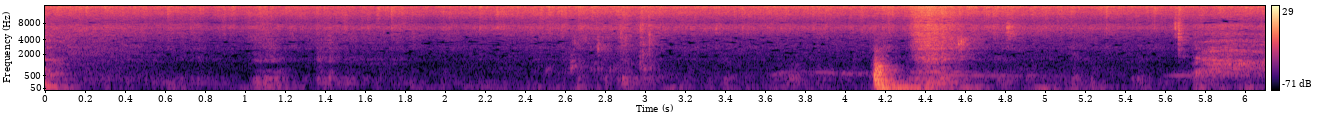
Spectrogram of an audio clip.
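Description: Quiet sips and swallows of beer, then a sudden loud breathy burst about four seconds in that fades over most of a second.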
